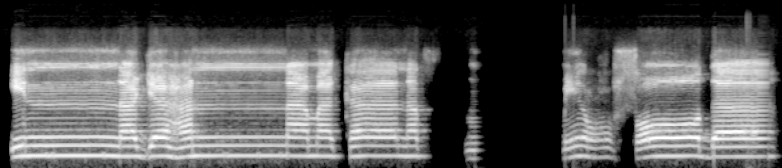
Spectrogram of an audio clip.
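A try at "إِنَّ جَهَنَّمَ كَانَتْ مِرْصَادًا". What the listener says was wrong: Umi jimnya masih tertahan. Innaja. Innaja. Iya, dibuka aja. Ja. Ja. jadi suara jimnya jangan terlalu kering.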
